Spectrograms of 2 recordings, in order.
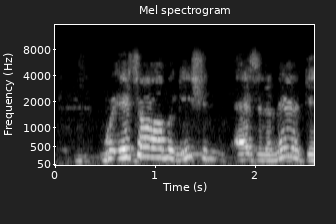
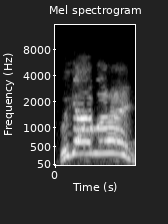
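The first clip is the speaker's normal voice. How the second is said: high, loud triumphant cry; excited shout; 12 semitones higher, 8 dB louder, slower than usual. Real, not acted. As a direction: crow it like you just won. Host celebrates, shouted repeat.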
